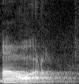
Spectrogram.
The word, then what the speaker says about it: hour: sound of silent h there are words that start with consonant which is h but h is not pronounced let's see an hour how long and our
